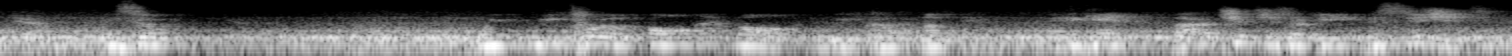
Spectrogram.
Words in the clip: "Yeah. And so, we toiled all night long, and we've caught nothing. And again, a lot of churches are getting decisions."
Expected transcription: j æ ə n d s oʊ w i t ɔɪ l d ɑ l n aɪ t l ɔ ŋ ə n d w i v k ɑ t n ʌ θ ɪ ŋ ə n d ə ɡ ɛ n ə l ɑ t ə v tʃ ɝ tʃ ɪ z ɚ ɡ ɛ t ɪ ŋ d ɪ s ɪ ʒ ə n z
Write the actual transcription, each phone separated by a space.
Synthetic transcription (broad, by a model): j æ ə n s oʊ w i t ɔɪ l d ɑ l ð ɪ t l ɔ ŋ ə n w i v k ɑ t l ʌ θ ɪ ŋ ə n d ə ɡ ɛ n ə l ɑ t ə v tʃ ɝ tʃ ɪ z ɚ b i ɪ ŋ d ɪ s ɪ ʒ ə n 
